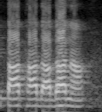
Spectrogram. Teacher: अगला क्या कह रहा है कि ता था दाधा ना का उच्चारण स्थान क्या होता है, तो जब आप बोलोगे ता था दाधा ना, ठीक है, तो दांत पर जीभ आपकी टकराती है इसलिए इनका उच्चारण स्थान क्या होगा, दंत होता है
